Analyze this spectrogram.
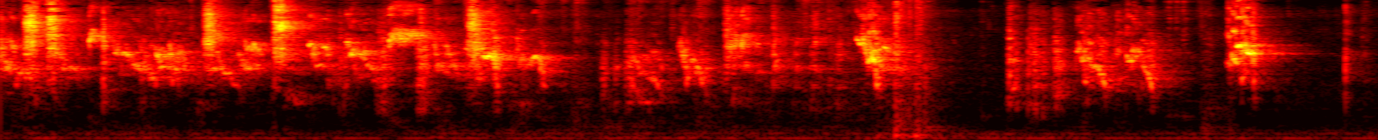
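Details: Chirping budgerigar song: fast, scratchy chatter mixed with clearer whistled chirps, loud bursts roughly every second or two, and a soft thump partway through.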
